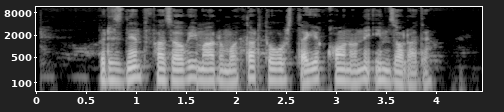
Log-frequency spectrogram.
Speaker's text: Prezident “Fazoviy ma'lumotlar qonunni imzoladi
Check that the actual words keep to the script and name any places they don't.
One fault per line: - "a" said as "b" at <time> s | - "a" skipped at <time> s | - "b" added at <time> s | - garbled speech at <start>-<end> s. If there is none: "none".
- "to‘g‘risida”gi" added at 2.3 s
